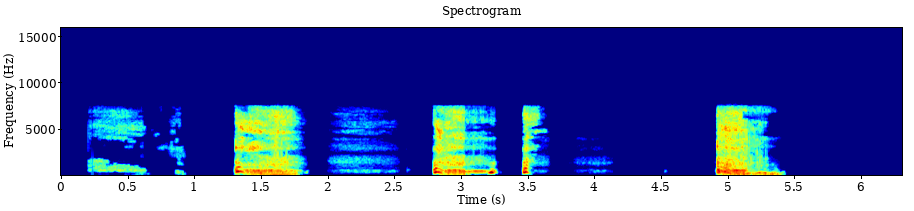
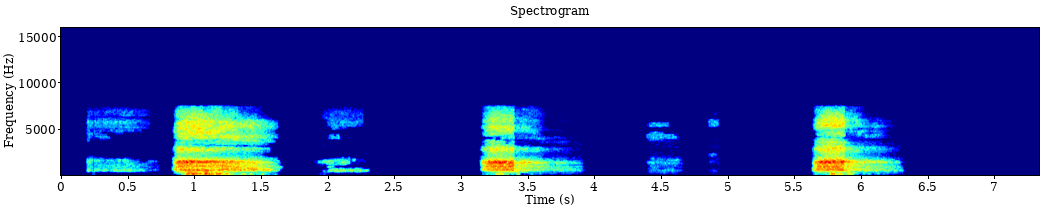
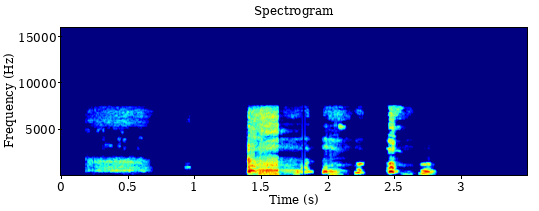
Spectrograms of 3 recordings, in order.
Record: three_cough_length: 6.3 s
three_cough_amplitude: 27643
three_cough_signal_mean_std_ratio: 0.36
exhalation_length: 7.3 s
exhalation_amplitude: 24713
exhalation_signal_mean_std_ratio: 0.36
cough_length: 3.5 s
cough_amplitude: 27402
cough_signal_mean_std_ratio: 0.3
survey_phase: alpha (2021-03-01 to 2021-08-12)
age: 18-44
gender: Female
wearing_mask: 'No'
symptom_cough_any: true
symptom_shortness_of_breath: true
symptom_abdominal_pain: true
symptom_fatigue: true
symptom_headache: true
symptom_change_to_sense_of_smell_or_taste: true
smoker_status: Never smoked
respiratory_condition_asthma: true
respiratory_condition_other: false
recruitment_source: Test and Trace
submission_delay: 1 day
covid_test_result: Positive
covid_test_method: RT-qPCR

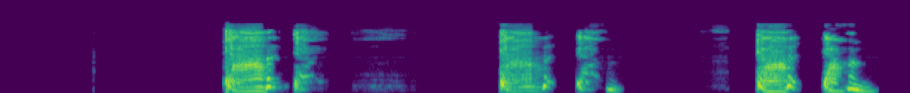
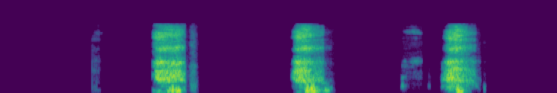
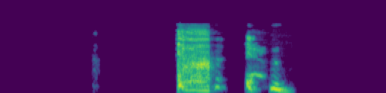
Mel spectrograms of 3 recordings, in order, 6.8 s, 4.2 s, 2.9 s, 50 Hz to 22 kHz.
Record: three_cough_length: 6.8 s
three_cough_amplitude: 29693
three_cough_signal_mean_std_ratio: 0.35
exhalation_length: 4.2 s
exhalation_amplitude: 29022
exhalation_signal_mean_std_ratio: 0.31
cough_length: 2.9 s
cough_amplitude: 28692
cough_signal_mean_std_ratio: 0.32
survey_phase: alpha (2021-03-01 to 2021-08-12)
age: 45-64
gender: Female
wearing_mask: 'No'
symptom_none: true
smoker_status: Ex-smoker
respiratory_condition_asthma: false
respiratory_condition_other: false
recruitment_source: REACT
submission_delay: 2 days
covid_test_result: Negative
covid_test_method: RT-qPCR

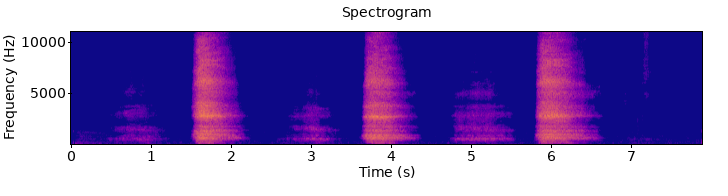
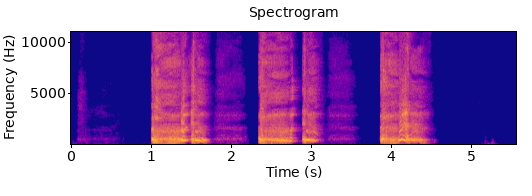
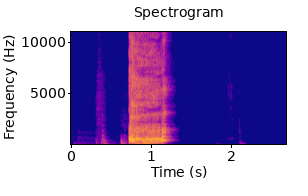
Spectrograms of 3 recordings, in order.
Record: exhalation_length: 7.9 s
exhalation_amplitude: 12582
exhalation_signal_mean_std_ratio: 0.33
three_cough_length: 5.6 s
three_cough_amplitude: 32766
three_cough_signal_mean_std_ratio: 0.49
cough_length: 2.7 s
cough_amplitude: 32768
cough_signal_mean_std_ratio: 0.35
survey_phase: beta (2021-08-13 to 2022-03-07)
age: 45-64
gender: Female
wearing_mask: 'No'
symptom_cough_any: true
symptom_runny_or_blocked_nose: true
symptom_sore_throat: true
symptom_fatigue: true
symptom_fever_high_temperature: true
symptom_headache: true
symptom_onset: 3 days
smoker_status: Ex-smoker
respiratory_condition_asthma: false
respiratory_condition_other: false
recruitment_source: Test and Trace
submission_delay: 1 day
covid_test_result: Positive
covid_test_method: RT-qPCR
covid_ct_value: 29.3
covid_ct_gene: ORF1ab gene
covid_ct_mean: 29.6
covid_viral_load: 190 copies/ml
covid_viral_load_category: Minimal viral load (< 10K copies/ml)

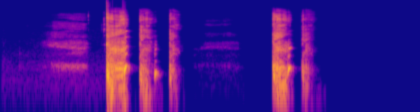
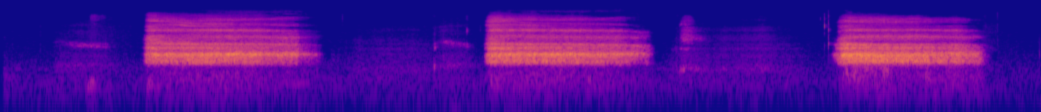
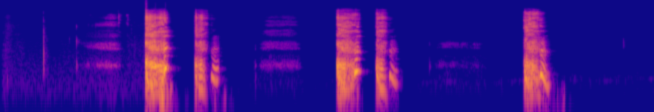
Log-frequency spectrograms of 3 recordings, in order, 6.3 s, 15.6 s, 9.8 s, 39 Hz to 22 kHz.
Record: cough_length: 6.3 s
cough_amplitude: 32768
cough_signal_mean_std_ratio: 0.26
exhalation_length: 15.6 s
exhalation_amplitude: 9666
exhalation_signal_mean_std_ratio: 0.59
three_cough_length: 9.8 s
three_cough_amplitude: 32767
three_cough_signal_mean_std_ratio: 0.28
survey_phase: beta (2021-08-13 to 2022-03-07)
age: 18-44
gender: Female
wearing_mask: 'No'
symptom_cough_any: true
symptom_new_continuous_cough: true
symptom_runny_or_blocked_nose: true
symptom_shortness_of_breath: true
symptom_sore_throat: true
symptom_fatigue: true
symptom_headache: true
symptom_change_to_sense_of_smell_or_taste: true
symptom_onset: 3 days
smoker_status: Ex-smoker
respiratory_condition_asthma: true
respiratory_condition_other: false
recruitment_source: Test and Trace
submission_delay: 2 days
covid_test_result: Positive
covid_test_method: RT-qPCR
covid_ct_value: 24.5
covid_ct_gene: ORF1ab gene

